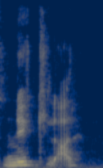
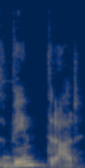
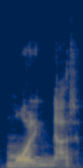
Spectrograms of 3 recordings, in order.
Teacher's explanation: The unstressed vowels e, a, and u disappear in plural.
